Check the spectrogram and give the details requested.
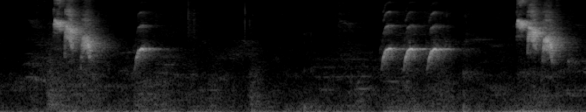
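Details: Tutoring song of a white-rumped shama, meant to teach other birds: a harsh falling sweep, a rising whistled note, a quiet gap, three rapid upslurred whistles, then a loud grating downward phrase.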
